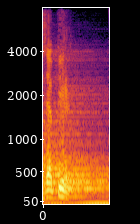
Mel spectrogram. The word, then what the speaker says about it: Zabir: Kemudian saya nikah sama Abdurrahman bin Zabir. Di hadis ini bukan bacanya bukan Zubair tapi Zabir, Abdurrahman bin Zabir.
